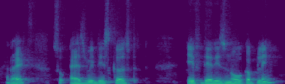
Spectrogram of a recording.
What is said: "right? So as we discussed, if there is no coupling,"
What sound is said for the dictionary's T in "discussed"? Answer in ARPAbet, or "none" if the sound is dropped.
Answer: T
